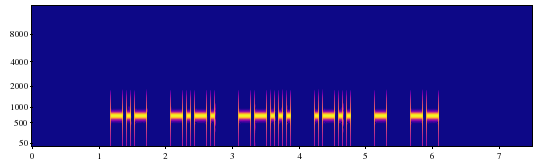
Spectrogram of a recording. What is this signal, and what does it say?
Morse code, heard as a keyed tone, about 20 wpm, spaced as for 15 wpm, 700 Hz. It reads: KC7LTM
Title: 213 Lesson 34g - Number 8 - Call Signs 20wpm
